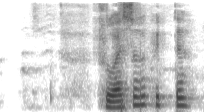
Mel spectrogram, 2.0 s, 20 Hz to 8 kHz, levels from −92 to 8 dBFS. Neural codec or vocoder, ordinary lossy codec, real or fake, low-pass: vocoder, 44.1 kHz, 128 mel bands every 512 samples, BigVGAN v2; AAC, 32 kbps; fake; 7.2 kHz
